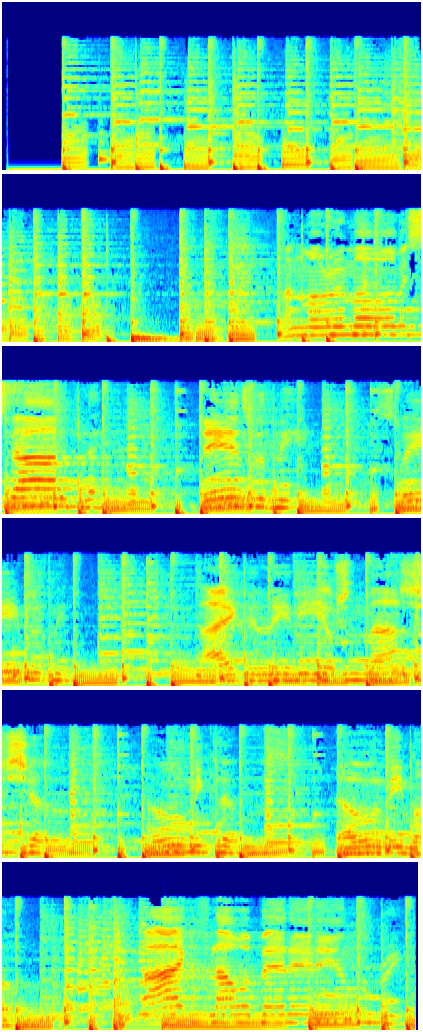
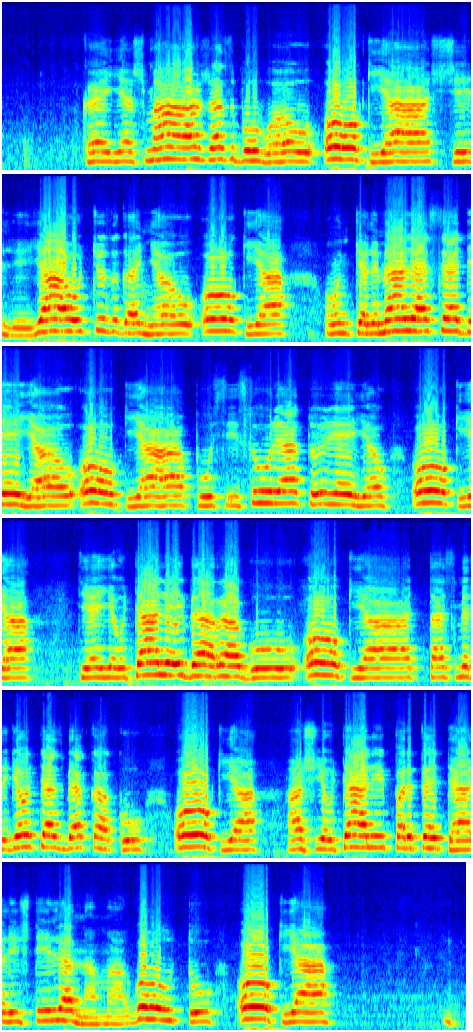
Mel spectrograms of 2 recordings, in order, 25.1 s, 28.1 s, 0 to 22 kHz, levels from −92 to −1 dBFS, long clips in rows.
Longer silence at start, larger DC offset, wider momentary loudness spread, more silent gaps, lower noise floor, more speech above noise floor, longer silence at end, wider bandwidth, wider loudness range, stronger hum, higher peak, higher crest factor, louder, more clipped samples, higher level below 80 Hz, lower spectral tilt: second, 0.05 s vs 0.8 s; first, 1% vs under 0.1%; about the same, 7 LU vs 9 LU; neither; first, under -90 dBFS vs -52 dBFS; first, over 73 dB vs 38 dB; about the same, 0 s vs 0.1 s; second, 9.4 kHz vs 11.5 kHz; about the same, 4 LU vs 2 LU; neither; first, 0 dBFS vs -4 dBFS; first, 20 dB vs 10 dB; second, -20 LUFS vs -14 LUFS; neither; first, -26 dBFS vs -52 dBFS; second, -4.5 dB/octave vs -6 dB/octave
